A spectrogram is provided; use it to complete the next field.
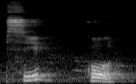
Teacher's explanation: A tonicidade está no ló, né? Que é a antepenúltima sílaba. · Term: proparoxítona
